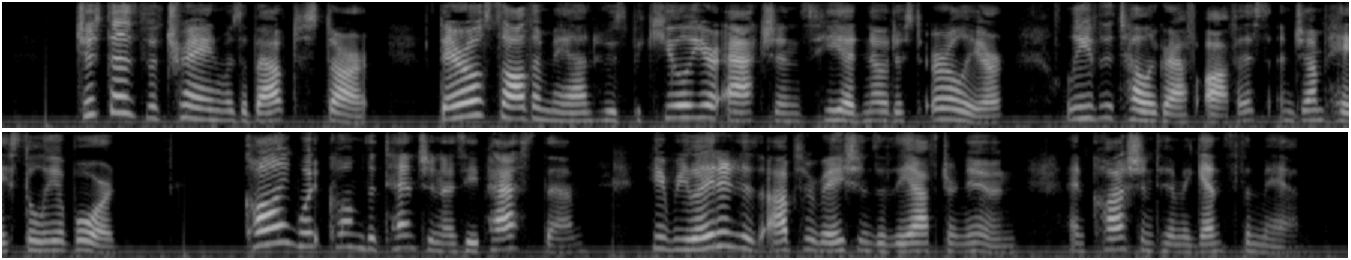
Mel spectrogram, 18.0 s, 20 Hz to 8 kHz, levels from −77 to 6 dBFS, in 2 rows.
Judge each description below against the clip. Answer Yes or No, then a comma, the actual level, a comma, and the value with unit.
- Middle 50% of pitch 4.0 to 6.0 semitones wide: Yes, average, 4.8 semitones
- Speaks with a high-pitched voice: Yes, high, 215 Hz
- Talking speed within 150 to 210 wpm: Yes, average, 155 wpm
